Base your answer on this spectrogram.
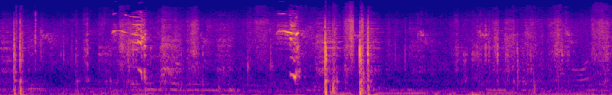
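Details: Mirana, a Rottweiler worked up by her obsession with a ball, gives thin, high whines that slide up and down between short pauses. A person repeatedly tells her no over the whining, with some faint background noise.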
